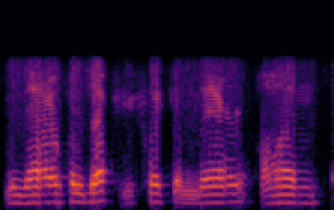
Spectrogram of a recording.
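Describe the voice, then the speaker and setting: Gravelly man hosting over a phone line. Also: mid-range voice, monotone, measured pace, no echo. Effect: heard over a phone line. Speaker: host of a conference call. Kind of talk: answering questions on a call. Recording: tinny phone line, dry.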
